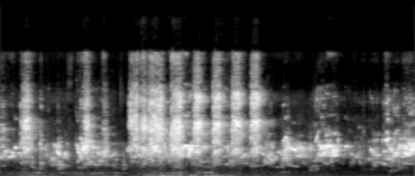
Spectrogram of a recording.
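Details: Budgerigars at morning feeding time giving a steady stream of high, rapid chirps and warbling chatter, pulsing in quick bursts several times a second, with faint soft thuds mid-way.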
